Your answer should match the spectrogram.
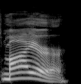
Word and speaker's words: Mayer: They're both pronounced Meyer.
